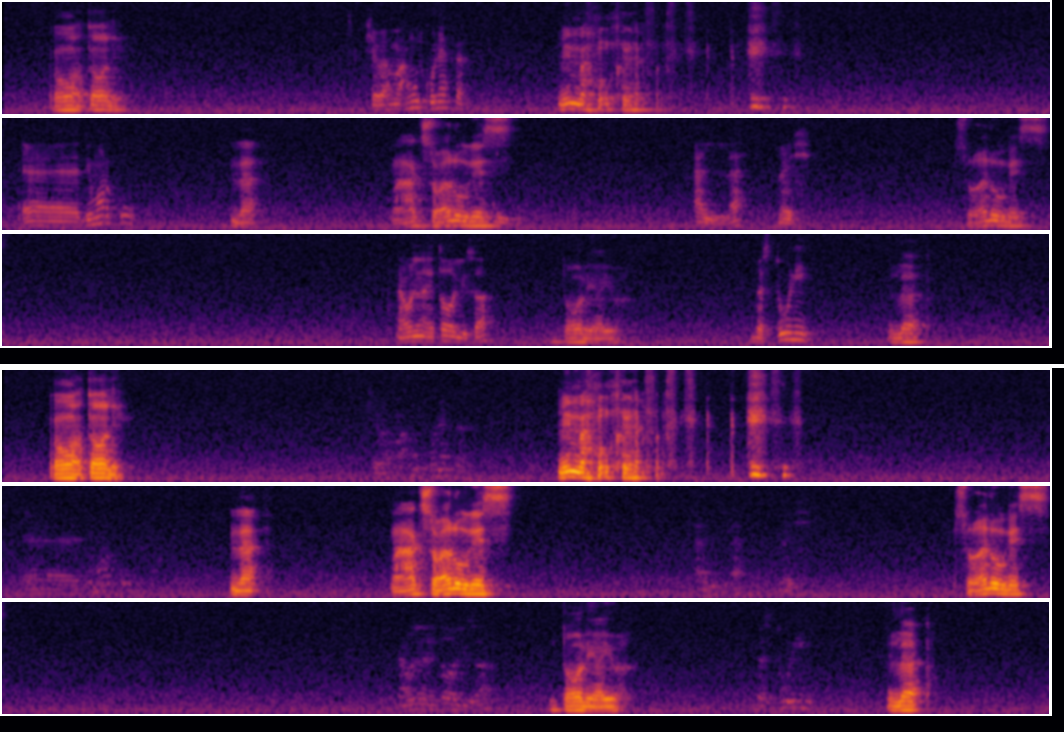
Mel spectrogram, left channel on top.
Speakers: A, on the right (about 65°); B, on the left (about 40°).
A: هو ايطالي
B: شبه محمود كنافه
A: مين ما ممكن يفهم؟ <laughs>
B: آه دي ماركو
A: لا معاك سؤال وجس
B: أيوة. الله ماشي
A: سؤال وجس
B: احنا قلنا ايطالي صح
A: إيطالي أيوه
B: بستوني
A: لا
